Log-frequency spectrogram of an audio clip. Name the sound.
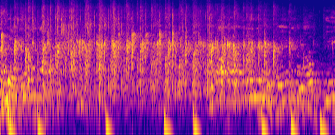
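round of applause during a hotel school tour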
